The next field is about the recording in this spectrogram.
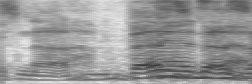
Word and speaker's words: Vezina: Am I even pronouncing that right? – Vezina. Zachary. – Well, listen. Here's the thing. Don't put an I in there. If it's Vezina, get the I out of there.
